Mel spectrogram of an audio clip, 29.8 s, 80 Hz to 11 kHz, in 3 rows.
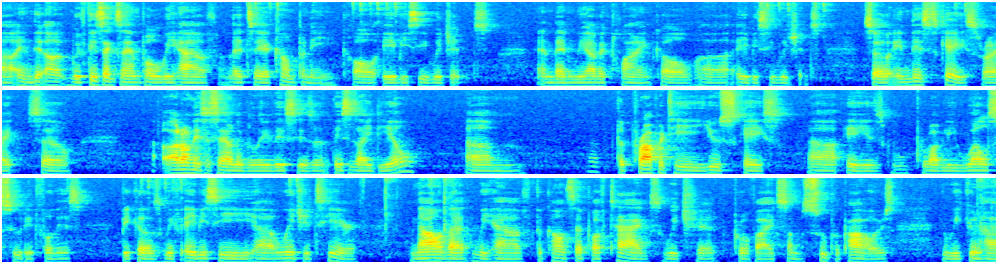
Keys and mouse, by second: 2.5 click, 2.7 click, 3.5 click, 3.7 click, 3.9 click, 7.6 click, 7.8 click, 8.2 click, 9.6 click, 11.6 super+[, 21.3 click, 21.5 click, 21.6 click, 23.7 space, 24.3 shift+3, 29.6-29.8 typing.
